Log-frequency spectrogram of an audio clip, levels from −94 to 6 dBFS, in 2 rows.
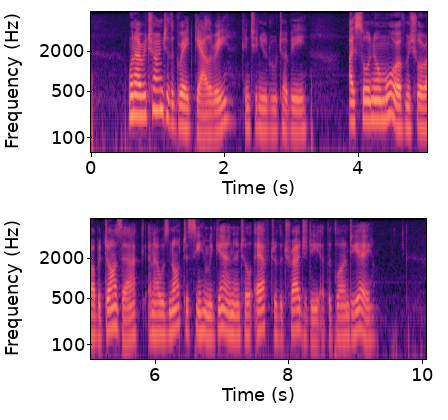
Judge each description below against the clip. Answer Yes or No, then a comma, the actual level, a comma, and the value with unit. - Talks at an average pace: Yes, average, 190 wpm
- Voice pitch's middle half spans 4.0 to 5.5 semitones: Yes, average, 4.4 semitones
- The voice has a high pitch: No, medium, 145 Hz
